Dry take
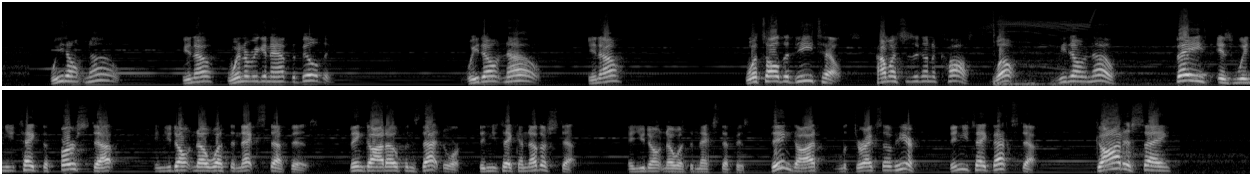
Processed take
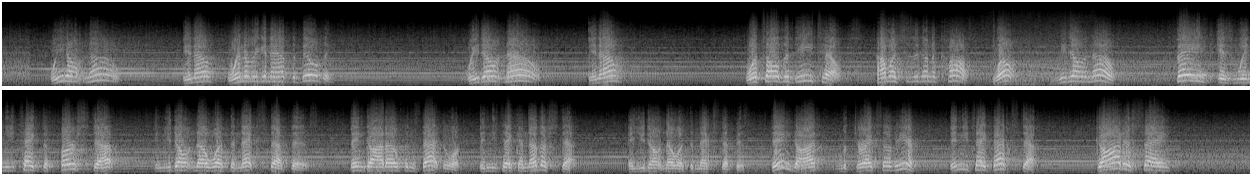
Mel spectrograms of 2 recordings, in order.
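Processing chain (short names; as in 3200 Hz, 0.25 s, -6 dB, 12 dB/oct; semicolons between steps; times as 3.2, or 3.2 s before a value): per-bin compression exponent 0.4; noise-modulated delay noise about 1700 Hz, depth 0.037 ms; gain -1 dB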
